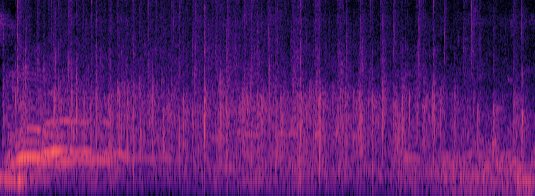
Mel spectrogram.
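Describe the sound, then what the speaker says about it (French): Audience applause fills a small stage show after a magic card trick, a dense steady clapping that holds strong throughout with a little crowd noise mixed in. "Vous pouvez applaudir Justine, s'il vous plaît."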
